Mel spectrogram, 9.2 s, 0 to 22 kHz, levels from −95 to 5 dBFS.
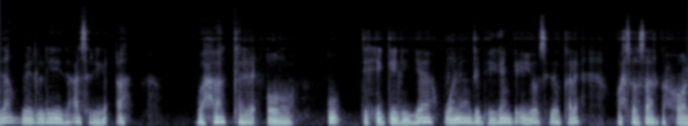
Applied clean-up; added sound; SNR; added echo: neural mask model DeepFilterNet 3.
